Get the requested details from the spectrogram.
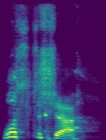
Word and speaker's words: Worcestershire: Boy, I bet I butchered that. – Worcestershire. – That's it.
